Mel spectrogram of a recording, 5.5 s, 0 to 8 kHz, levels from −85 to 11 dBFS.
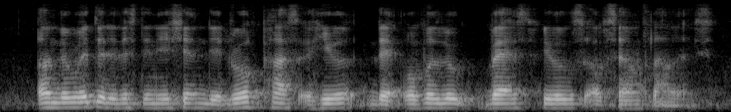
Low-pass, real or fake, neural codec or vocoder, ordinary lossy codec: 7.2 kHz; fake; codec, 16 kHz, 4.8 kbps, FACodec; Opus, 64 kbps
